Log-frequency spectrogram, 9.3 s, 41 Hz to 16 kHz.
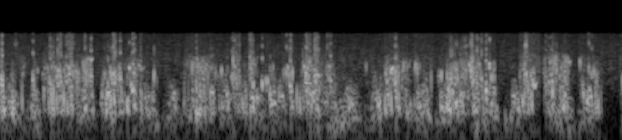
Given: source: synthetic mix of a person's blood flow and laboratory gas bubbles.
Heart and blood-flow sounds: Doppler ultrasound of blood flow; precordium
0.00-0.39 s: bubbles
0.47-0.58 s: bubbles
0.61-1.42 s: bubbles
1.48-2.38 s: bubbles
2.71-4.17 s: bubbles
4.21-5.03 s: bubbles
5.46-6.48 s: bubbles
6.55-7.45 s: bubbles
7.77-8.56 s: bubbles
8.66-9.03 s: bubbles
9.29-9.35 s: bubbles
From the record:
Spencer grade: 4 (maximum detectable bubble signal sounding continuously throughout systole and diastole of every cardiac period, and overriding the amplitude of the normal cardiac signals); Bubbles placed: anywhere in the cardiac cycle

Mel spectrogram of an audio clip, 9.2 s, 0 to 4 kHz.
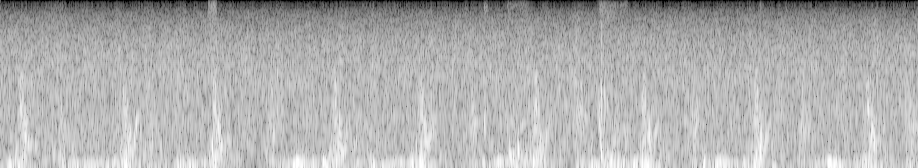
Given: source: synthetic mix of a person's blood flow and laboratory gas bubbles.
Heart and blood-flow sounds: Doppler ultrasound of blood flow; precordium
0.51-0.65 s: bubbles
2.08-2.17 s: bubbles
4.83-4.88 s: bubbles
5.06-5.29 s: bubbles
5.96-6.29 s: bubbles
7.57-7.66 s: bubbles
From the record:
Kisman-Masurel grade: 123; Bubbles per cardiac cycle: 1 to 2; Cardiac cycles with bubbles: 10 to 50%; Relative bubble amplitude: loud (0.450 to 0.775); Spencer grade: 2 (many but less than half of the cardiac periods contain bubble signals, singularly or in groups); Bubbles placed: only in the low amplitude regions of the cardiac cycle

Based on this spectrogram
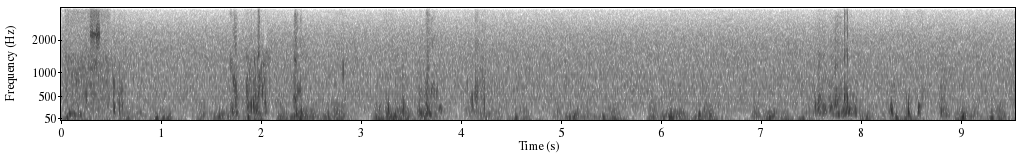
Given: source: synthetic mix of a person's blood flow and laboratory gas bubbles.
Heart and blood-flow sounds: Doppler ultrasound of blood flow; precordium
0.00-0.66 s: bubbles
1.68-1.79 s: bubbles
1.81-2.19 s: bubbles
2.29-2.44 s: bubbles
2.77-2.85 s: bubbles
3.21-3.33 s: bubbles
3.39-3.46 s: bubbles
3.54-3.84 s: bubbles
4.02-4.27 s: bubbles
7.50-8.01 s: bubbles
8.26-8.36 s: bubbles
8.42-8.65 s: bubbles
8.77-8.86 s: bubbles
From the record:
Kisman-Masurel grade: 223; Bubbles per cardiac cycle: several, 3 to 8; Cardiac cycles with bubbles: 10 to 50%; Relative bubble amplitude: loud (0.450 to 0.775); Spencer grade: 2 (many but less than half of the cardiac periods contain bubble signals, singularly or in groups); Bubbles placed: anywhere in the cardiac cycle

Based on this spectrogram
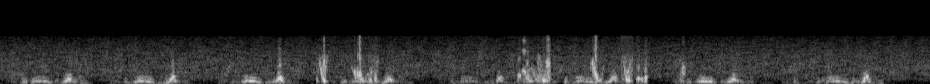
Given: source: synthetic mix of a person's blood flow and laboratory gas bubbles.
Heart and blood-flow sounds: Doppler ultrasound of blood flow; precordium
3.17-3.29 s: bubbles
3.48-3.79 s: bubbles
5.17-5.52 s: bubbles
5.90-6.04 s: bubbles
6.21-6.49 s: bubbles
6.79-6.87 s: bubbles
From the record:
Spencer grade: 2 (many but less than half of the cardiac periods contain bubble signals, singularly or in groups); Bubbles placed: only in the low amplitude regions of the cardiac cycle

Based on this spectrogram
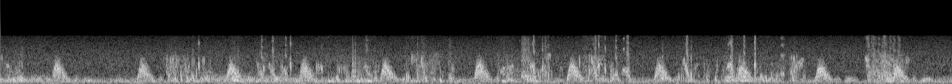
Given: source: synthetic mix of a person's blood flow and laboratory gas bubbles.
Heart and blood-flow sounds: Doppler ultrasound of blood flow; subclavian vein
0.00-0.26 s: bubbles
1.63-2.14 s: bubbles
2.27-2.46 s: bubbles
2.56-2.94 s: bubbles
3.09-3.82 s: bubbles
3.96-4.57 s: bubbles
4.96-5.69 s: bubbles
5.77-6.35 s: bubbles
6.59-6.68 s: bubbles
6.75-8.08 s: bubbles
8.64-9.11 s: bubbles
From the record:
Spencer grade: 3 (all of the cardiac periods contain showers or single bubble signals, but not dominating or overriding the cardiac motion signals); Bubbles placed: anywhere in the cardiac cycle

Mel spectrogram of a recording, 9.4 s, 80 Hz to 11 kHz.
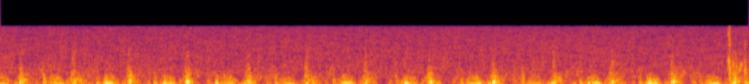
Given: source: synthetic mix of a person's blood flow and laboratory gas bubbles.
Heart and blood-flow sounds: Doppler ultrasound of blood flow; precordium
9.08-9.37 s: bubbles
From the record:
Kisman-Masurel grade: 212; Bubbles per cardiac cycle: several, 3 to 8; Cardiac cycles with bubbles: 1 to 10%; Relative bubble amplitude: moderate (0.250 to 0.450); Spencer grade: 1 (occasional bubble signal discernible with the cardiac motion signal, with majority of cardiac periods free of bubbles); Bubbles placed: anywhere in the cardiac cycle

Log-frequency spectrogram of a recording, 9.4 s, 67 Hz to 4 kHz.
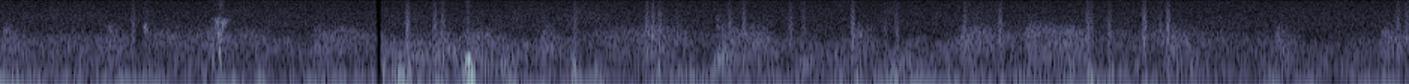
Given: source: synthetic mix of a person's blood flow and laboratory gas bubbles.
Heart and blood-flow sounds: Doppler ultrasound of blood flow; subclavian vein
0.95-0.99 s: bubbles
1.40-1.53 s: bubbles
From the record:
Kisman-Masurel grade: 111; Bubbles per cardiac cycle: 1 to 2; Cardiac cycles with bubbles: 1 to 10%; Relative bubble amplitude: barely perceptible (0.100 to 0.250); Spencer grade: 1 (occasional bubble signal discernible with the cardiac motion signal, with majority of cardiac periods free of bubbles); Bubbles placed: anywhere in the cardiac cycle

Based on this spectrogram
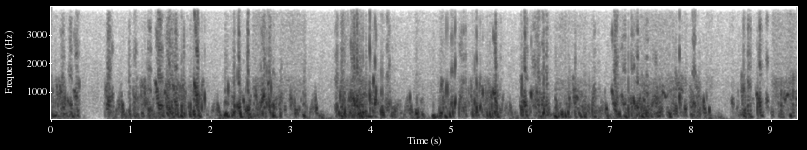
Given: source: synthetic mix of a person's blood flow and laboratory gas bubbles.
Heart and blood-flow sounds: Doppler ultrasound of blood flow; precordium
0.00-0.37 s: bubbles
0.66-0.80 s: bubbles
0.96-1.98 s: bubbles
2.13-3.21 s: bubbles
3.54-4.38 s: bubbles
4.53-4.68 s: bubbles
4.74-5.67 s: bubbles
5.84-6.90 s: bubbles
6.98-8.14 s: bubbles
8.19-8.27 s: bubbles
8.50-8.56 s: bubbles
8.61-9.33 s: bubbles
From the record:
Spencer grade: 4 (maximum detectable bubble signal sounding continuously throughout systole and diastole of every cardiac period, and overriding the amplitude of the normal cardiac signals); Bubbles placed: only in the low amplitude regions of the cardiac cycle

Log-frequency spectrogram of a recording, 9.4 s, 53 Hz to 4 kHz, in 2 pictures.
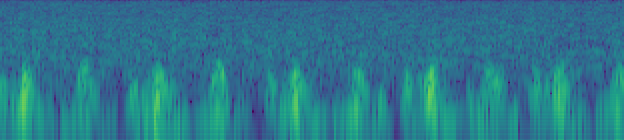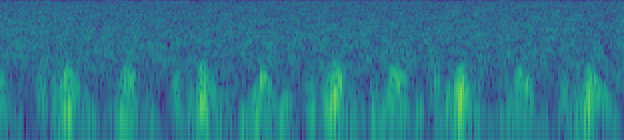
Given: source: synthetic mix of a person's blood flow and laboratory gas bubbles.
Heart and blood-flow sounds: Doppler ultrasound of blood flow; precordium
no bubbles
From the record:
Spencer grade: 0 (complete lack of bubble signals)

